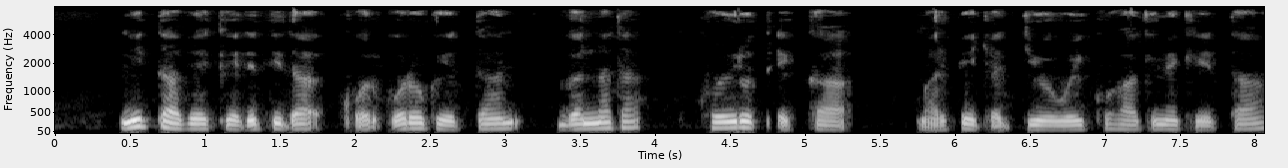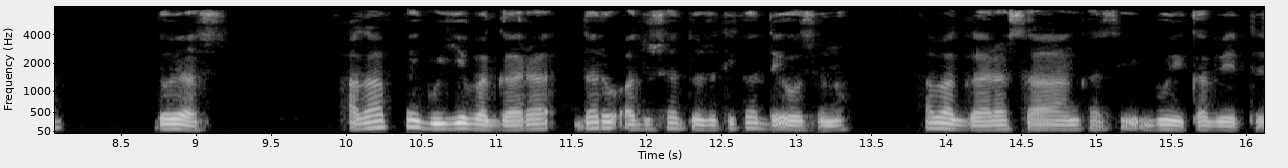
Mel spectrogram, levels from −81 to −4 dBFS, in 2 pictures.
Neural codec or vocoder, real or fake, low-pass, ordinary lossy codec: none; real; 7.2 kHz; AAC, 32 kbps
